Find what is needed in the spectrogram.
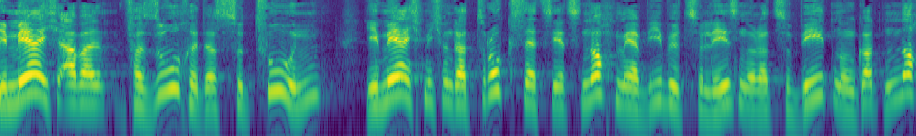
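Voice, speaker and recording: In a dry, close recording with no echo, a man with a high voice uses lively intonation at a moderate pace. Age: 40s. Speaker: pastor. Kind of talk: sermon.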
